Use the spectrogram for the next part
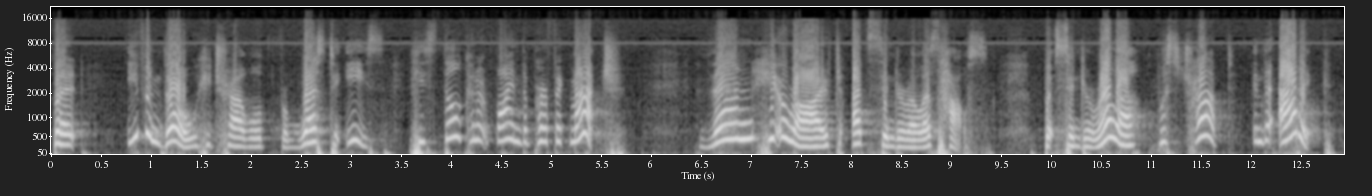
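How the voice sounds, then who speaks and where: A woman's voice: high voice, rough recording. A woman telling a fairy tale to children as a storyteller, in a sing-song manner. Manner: slow, lively, sing-song.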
